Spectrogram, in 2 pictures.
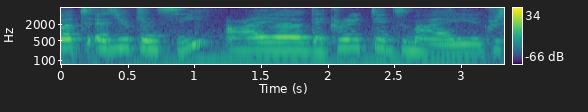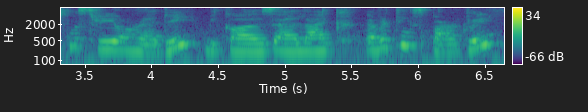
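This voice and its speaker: Over noticeable background noise, a woman with a non-native accent speaks at a fairly high pitch with lively intonation. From Serbia. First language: Serbian. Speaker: knitting podcaster. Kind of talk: casual video podcast. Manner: halting, many fillers.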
